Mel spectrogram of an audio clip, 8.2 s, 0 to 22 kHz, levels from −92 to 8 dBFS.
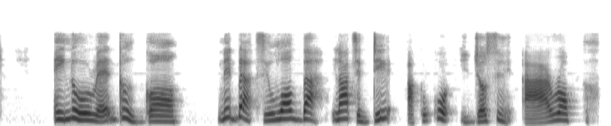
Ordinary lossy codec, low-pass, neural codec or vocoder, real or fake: none; 7.2 kHz; codec, 16 kHz, 0.5 kbps, FunCodec, trained on LibriTTS, 25 frames a second; fake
